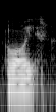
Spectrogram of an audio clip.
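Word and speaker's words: Euler: número de hoy leer de este señor hoy así se pronuncia si me dijeron entonces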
